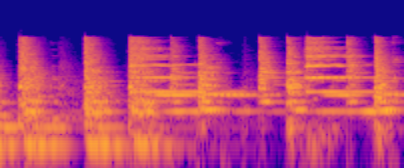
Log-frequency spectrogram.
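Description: Aarti music with drums struck in a steady rhythm of about two strokes a second, with held ringing tones sounding between the strokes.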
